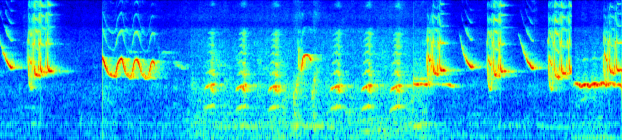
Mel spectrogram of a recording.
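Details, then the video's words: Caged adult black-winged myna kept in a songbird collection, singing loud, melodious full song used as a lure: repeated sharp downslurred whistles, a rapid run of short chattering notes in the middle, then more loud slurred whistles. "PANCINGAN BURUNG JALAK PUTIH FULL ISIAN"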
